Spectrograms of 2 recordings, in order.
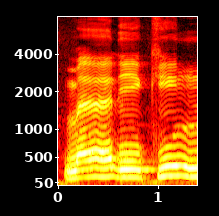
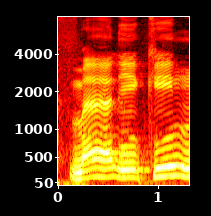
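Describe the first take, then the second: No difference in how they are said.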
